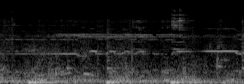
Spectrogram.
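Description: Japanese festival float music (ohayashi): a high flute holding long notes that step in pitch, over a light, clopping drum rhythm.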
